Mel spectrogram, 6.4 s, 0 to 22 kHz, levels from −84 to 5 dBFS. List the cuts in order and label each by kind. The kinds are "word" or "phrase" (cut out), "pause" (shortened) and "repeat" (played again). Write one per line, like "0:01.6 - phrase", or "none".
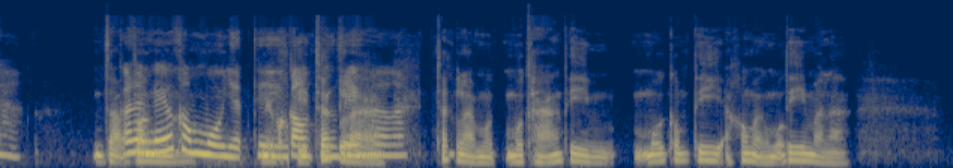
0:01.9 - phrase
0:03.3 - word
0:04.1 - pause
0:05.2 - word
